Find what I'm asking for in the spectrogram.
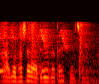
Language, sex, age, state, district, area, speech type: Bengali, female, 18-30, West Bengal, Uttar Dinajpur, urban, spontaneous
